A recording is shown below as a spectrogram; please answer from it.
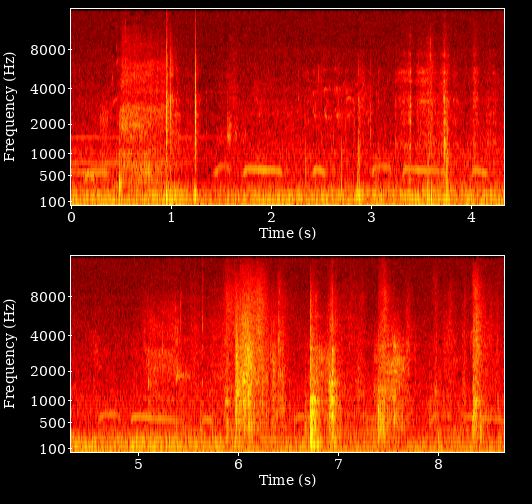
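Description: A bird calling in a quick series of short, repeated notes over a steady low outdoor rumble. Louder rustling bursts follow near the end.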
